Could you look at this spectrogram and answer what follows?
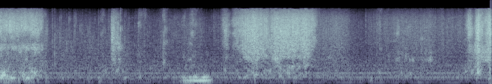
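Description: Clear plastic bag crinkling and rustling in several short bursts as it is pulled off a full-size football helmet.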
